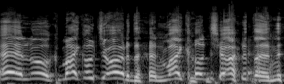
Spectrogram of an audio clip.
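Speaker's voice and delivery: put-on Greek accent, very high. Retelling what a foreign visitor said on seeing the speaker: imitating a Greek immigrant accent. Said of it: "That sounds like a Greek immigrant".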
